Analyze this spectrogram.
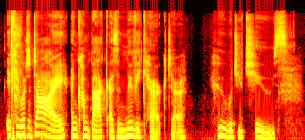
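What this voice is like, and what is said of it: Not-great put-on British accent. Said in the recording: “I don't have a great British accent, but I'm going with it.”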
